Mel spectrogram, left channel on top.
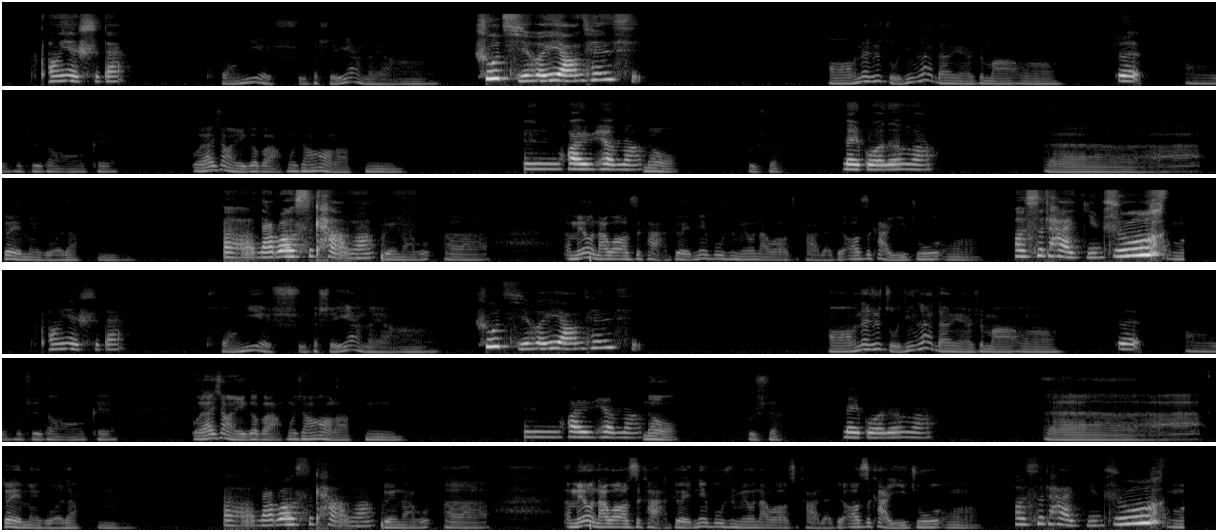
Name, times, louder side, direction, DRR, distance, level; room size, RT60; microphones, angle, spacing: voice 1, 0.5-1.2 4.7-6.3 11.2-11.4 17.4-18.5 20.6-21.4 26.5-28.0 34.4-35.9, left 5 dB, 75° left, 0.5 m, -22 dB
voice 2, 2.2-4.4 8.3-10.6 11.8-13.3 14.0-16.2 18.5-18.9 19.6-20.0 22.5-25.6 28.1-34.1 35.9-36.1, right 2 dB, 65° right, 1.7 m, -38 dB
head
